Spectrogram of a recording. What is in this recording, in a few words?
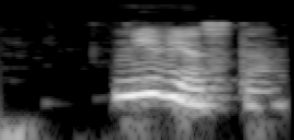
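"nevesta", Russian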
